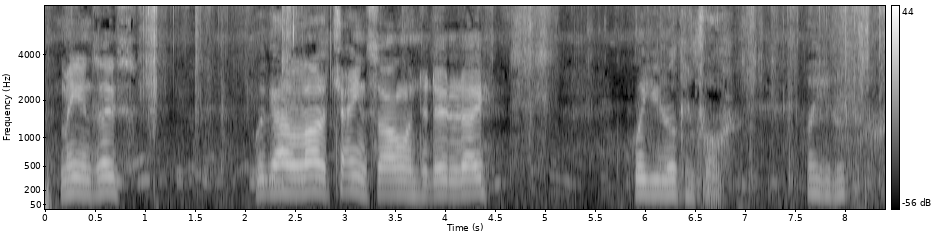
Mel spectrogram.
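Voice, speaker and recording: With a Southern US accent, the speaker keeps a moderate pace and fairly even intonation, leaving long, frequent pauses amid noticeable background noise. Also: man, fairly high pitch for a man. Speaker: vlogger doing yard work. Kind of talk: casual vlog talk.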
